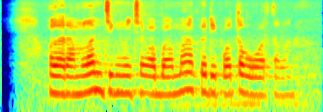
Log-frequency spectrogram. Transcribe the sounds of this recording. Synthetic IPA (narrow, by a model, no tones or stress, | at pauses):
ɔlahɾamland͡ʒɨŋmuɲt͡ʃaobamakɨdipɔt̪ɔpəwart̪awan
